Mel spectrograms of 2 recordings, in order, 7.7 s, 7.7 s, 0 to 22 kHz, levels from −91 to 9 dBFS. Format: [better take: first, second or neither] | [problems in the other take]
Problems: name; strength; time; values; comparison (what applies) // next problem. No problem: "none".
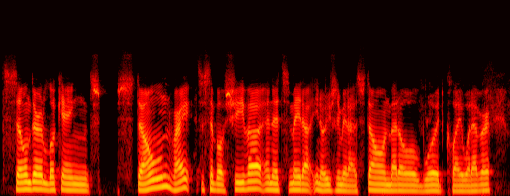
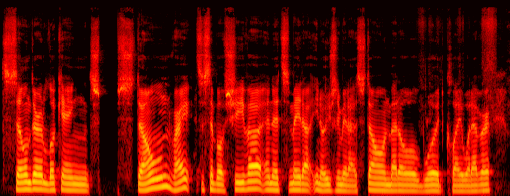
second | muffled; very; fading above 3 kHz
